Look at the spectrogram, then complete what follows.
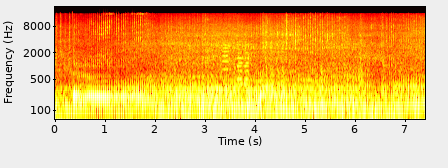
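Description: Several cruiser motorcycle engines running together as the group rides off, a steady low rumble, with one engine holding a steady note for the first couple of seconds. A brief run of short beeps sounds about three and a half seconds in.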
